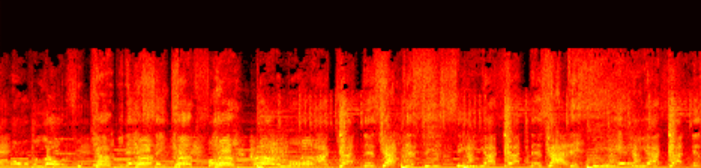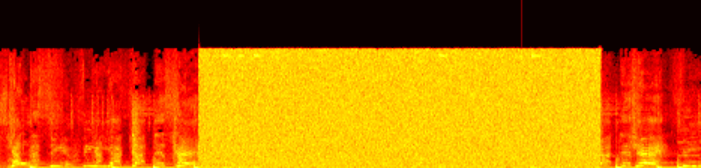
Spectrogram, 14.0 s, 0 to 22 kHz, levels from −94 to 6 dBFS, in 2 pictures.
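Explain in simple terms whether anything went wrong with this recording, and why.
From 8.99 to 13.0 s, wrong sample width: 24-bit audio read as 16-bit becomes loud noise, slowed to two-thirds speed. A byte-order mix-up wouldn't change speed.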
